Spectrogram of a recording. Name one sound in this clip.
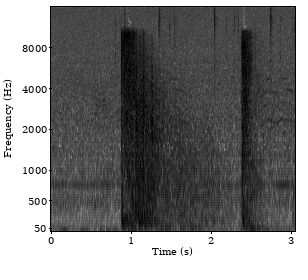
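A rifle shot cracks and echoes.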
